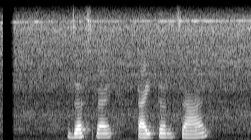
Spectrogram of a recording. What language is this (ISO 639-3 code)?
nep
